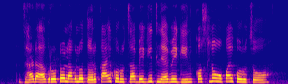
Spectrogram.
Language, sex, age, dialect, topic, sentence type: Marathi, male, 18-24, Southern Konkan, agriculture, question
